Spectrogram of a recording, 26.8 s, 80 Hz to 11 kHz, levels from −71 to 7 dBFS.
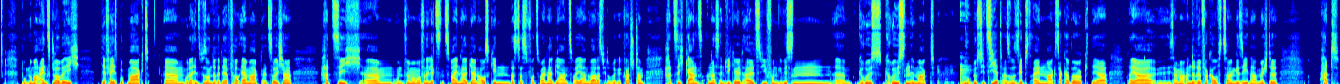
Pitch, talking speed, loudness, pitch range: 120 Hz, 160 wpm, -16 LUFS, 115-130 Hz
